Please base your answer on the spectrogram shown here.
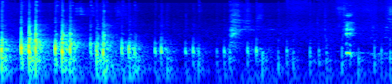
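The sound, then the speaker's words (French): Hoofbeat clip-clop imitating a horse, made by tapping hollow objects together, a steady galloping rhythm that starts loud, then gradually softens. “C'est plus facile d'avoir ça dans ma valise qu'un cheval, quoi.”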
